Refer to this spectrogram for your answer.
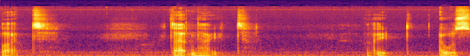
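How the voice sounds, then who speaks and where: A man puts on a character voice while clear background noise is heard. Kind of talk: creepypasta horror narration. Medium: read story. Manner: halting, repetitive.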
